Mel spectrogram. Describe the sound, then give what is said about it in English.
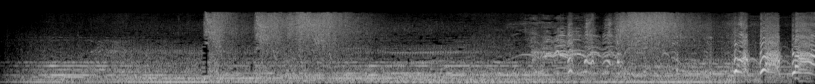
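A long, loud burp into the microphone at the opening of Duncan's quickening scene, amid music and lightning sounds, a low, rumbling, drawn-out belch lasting several seconds, breaking into croaky, squeaky rising bursts toward the end. “So yeah, that is definitely a belch.”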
